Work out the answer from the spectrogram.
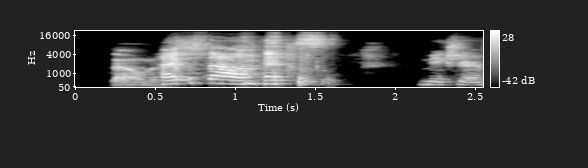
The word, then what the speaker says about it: hypothalamus: And it your adrenal glands send out the freaking soldiers, which is the cortisol to send a message back to the hypotheus. Hypothalamus.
